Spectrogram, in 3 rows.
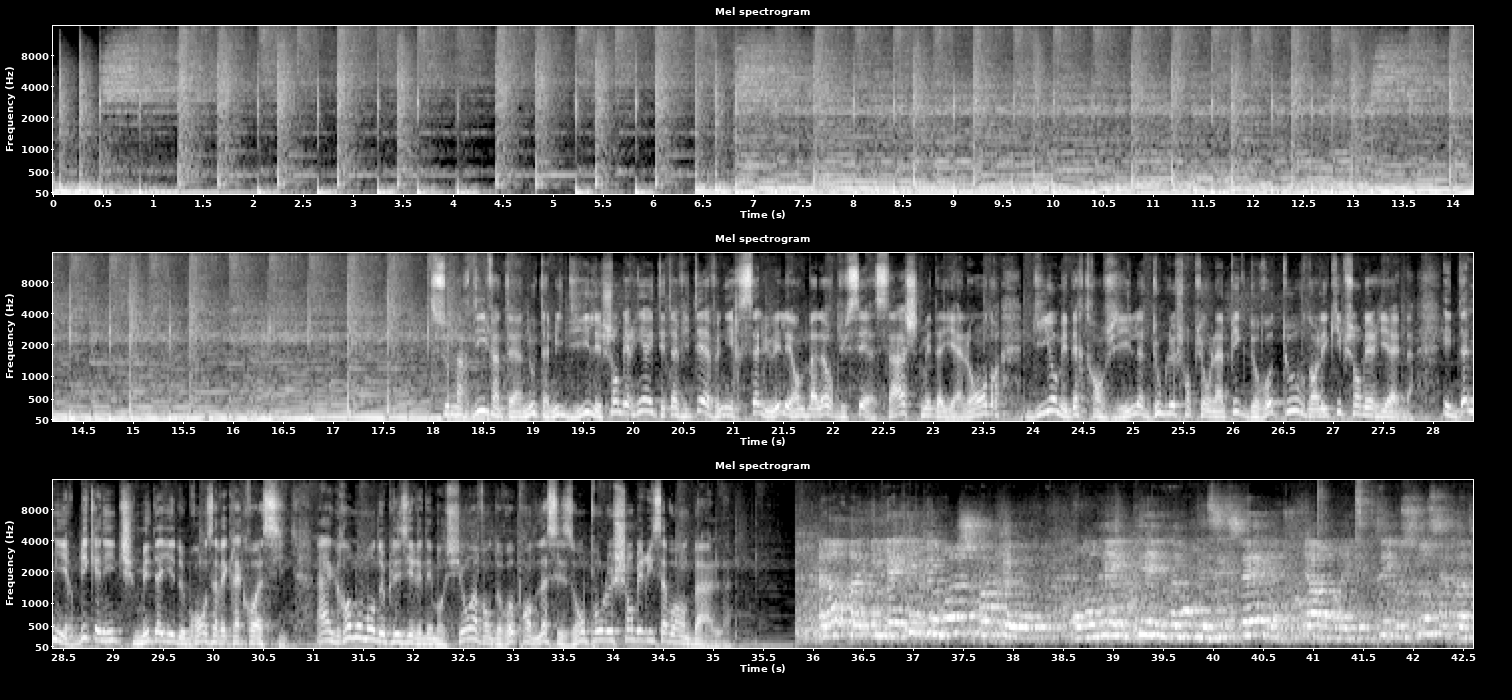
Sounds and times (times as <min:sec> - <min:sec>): Music: 0:00.0 - 0:42.6
Speech: 0:18.0 - 0:35.2, 0:36.0 - 0:42.6.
